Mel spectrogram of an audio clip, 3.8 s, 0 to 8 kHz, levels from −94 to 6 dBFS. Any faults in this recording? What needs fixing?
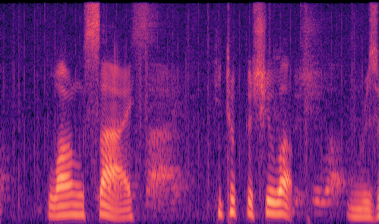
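Wi-Fi interference runs through the whole speech clip as a steady tick about ten times a second, spaced at 102.4 ms. A nearby Wi-Fi radio's beacon is being rectified by the audio circuit, leaving the ticking about 35 dB below the speech. Keeping Wi-Fi radios away from the microphone and preamp, or shielding and RF-filtering the input wiring, would prevent it.

An echo with no canceller is also present throughout. The far end's loudspeaker feeds its own microphone, and nothing removes that pickup. Each phrase returns roughly half a second later, about 17 dB down and thinner. The band-limited G.722 path, with nothing above 8 kHz, carries this copy. Enabling acoustic echo cancellation at the far end, or having that side use headphones, would stop it.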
